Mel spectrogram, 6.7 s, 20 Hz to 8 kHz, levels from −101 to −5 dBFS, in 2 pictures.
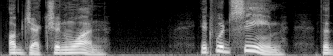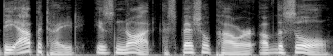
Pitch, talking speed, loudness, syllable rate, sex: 120 Hz, 145 wpm, -19 LUFS, 4.7 syllables/s, male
